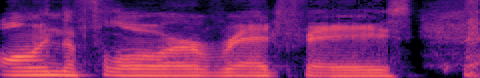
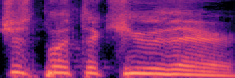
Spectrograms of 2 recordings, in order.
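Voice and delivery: mock, put-on, irritated, pissy snap, much higher; 7 semitones higher than usual. Retelling how Oscar got pissy about the queue, imitating Oscar's pissy snap. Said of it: "Oscar gets really pissy about the queue".

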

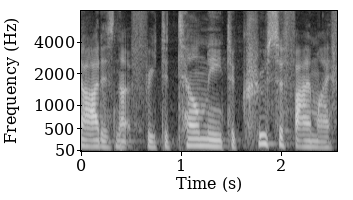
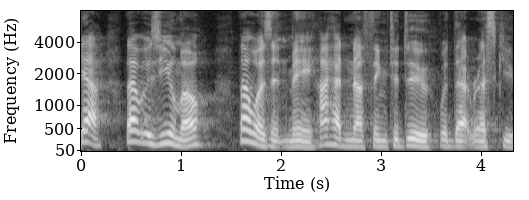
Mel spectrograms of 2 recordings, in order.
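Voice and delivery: put-on sarcastic voice, louder; 5 dB louder than usual. Retelling God's words to Moses about Israel: sarcastic God voice. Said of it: "God is also a little sarcastic".

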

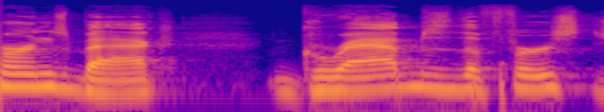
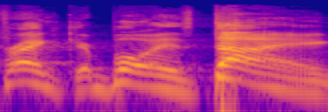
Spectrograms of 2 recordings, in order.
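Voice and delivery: mock frantic shout, urgent yet light. Retelling a scene where McGee shouts at Frank: imitating someone shouting. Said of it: "McGee is shouting at him".

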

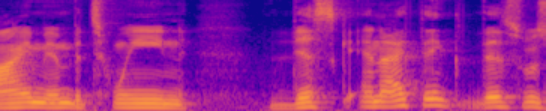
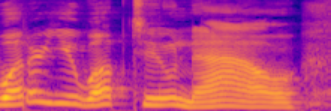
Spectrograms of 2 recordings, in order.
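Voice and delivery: slow, high, worried, fussing voice; 7 semitones higher, 6 dB louder than usual. Retelling what a game character always says when passed: imitating a concerned voice. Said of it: "she always sounds so concerned about me".

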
